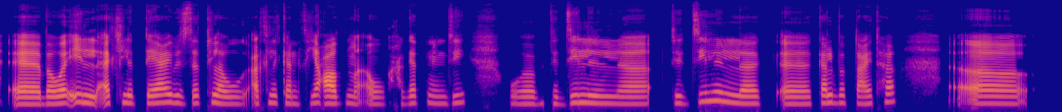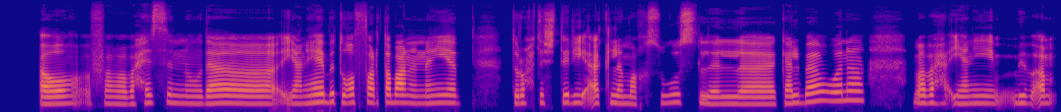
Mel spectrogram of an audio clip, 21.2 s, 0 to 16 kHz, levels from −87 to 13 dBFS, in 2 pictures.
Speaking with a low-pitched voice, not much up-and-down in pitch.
No: high, 205 Hz; narrow, 2.2 semitones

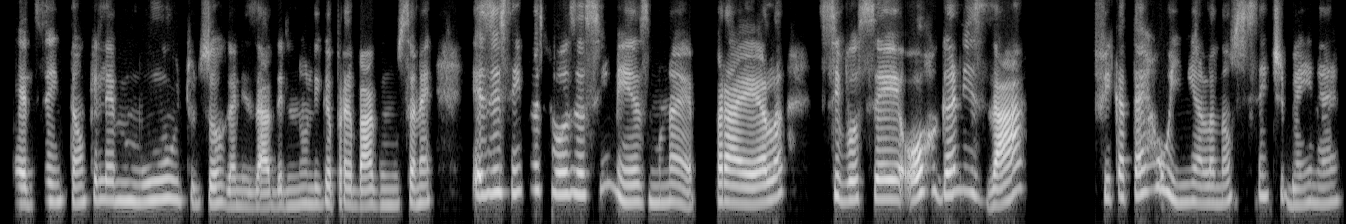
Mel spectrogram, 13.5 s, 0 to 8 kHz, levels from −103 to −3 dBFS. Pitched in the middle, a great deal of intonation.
No: high, 205 Hz; wide, 6.0 semitones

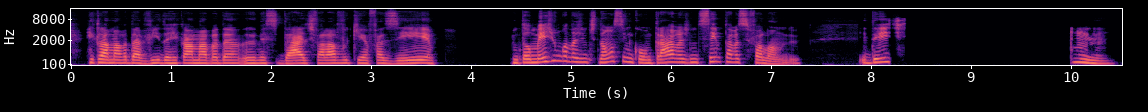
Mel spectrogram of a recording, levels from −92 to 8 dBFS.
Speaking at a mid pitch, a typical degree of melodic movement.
No: high, 195 Hz; average, 4.0 semitones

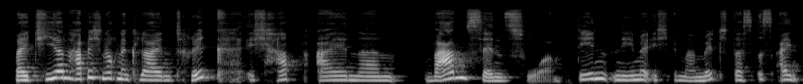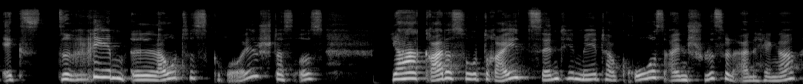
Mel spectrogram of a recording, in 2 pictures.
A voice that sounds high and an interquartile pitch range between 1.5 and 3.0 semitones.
No: high, 220 Hz; wide, 5.4 semitones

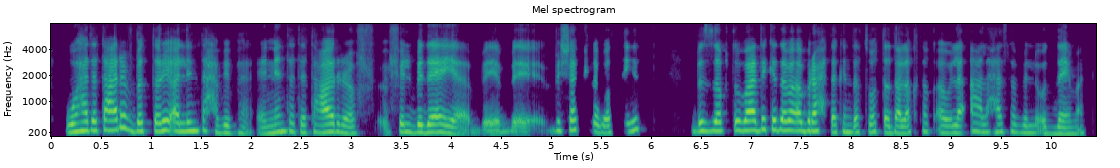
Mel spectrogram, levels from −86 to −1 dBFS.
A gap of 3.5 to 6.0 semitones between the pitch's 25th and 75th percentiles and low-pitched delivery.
No: average, 3.8 semitones; high, 210 Hz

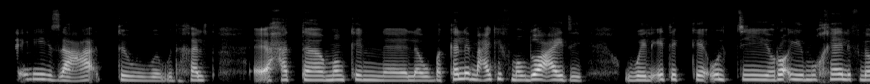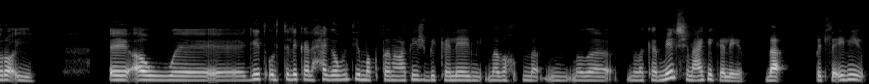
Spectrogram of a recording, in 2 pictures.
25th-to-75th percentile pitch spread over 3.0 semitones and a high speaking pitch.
No: average, 2.7 semitones; high, 205 Hz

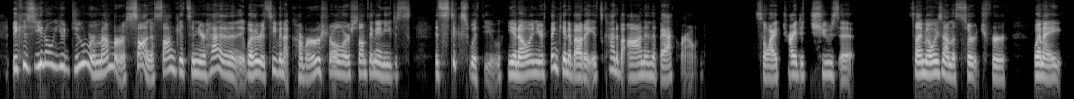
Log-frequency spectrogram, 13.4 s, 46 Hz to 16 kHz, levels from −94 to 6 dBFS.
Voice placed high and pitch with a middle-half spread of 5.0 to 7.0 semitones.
Yes: high, 205 Hz; wide, 5.4 semitones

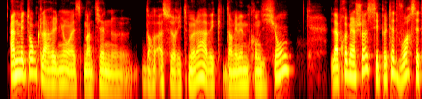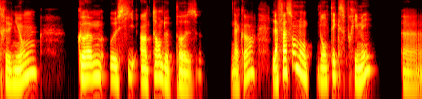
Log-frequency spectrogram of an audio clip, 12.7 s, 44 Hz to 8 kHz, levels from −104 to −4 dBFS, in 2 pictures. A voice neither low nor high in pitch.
No: low, 125 Hz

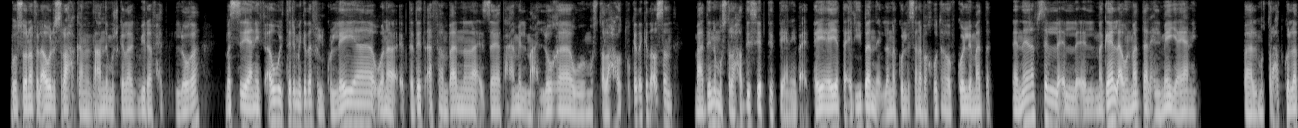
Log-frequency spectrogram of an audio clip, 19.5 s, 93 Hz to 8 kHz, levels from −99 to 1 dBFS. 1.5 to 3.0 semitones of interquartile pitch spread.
Yes: narrow, 2.5 semitones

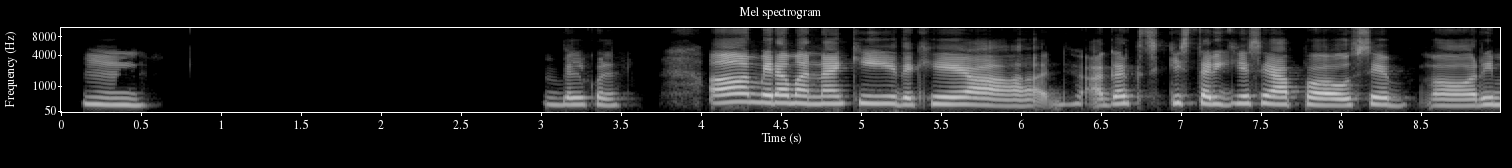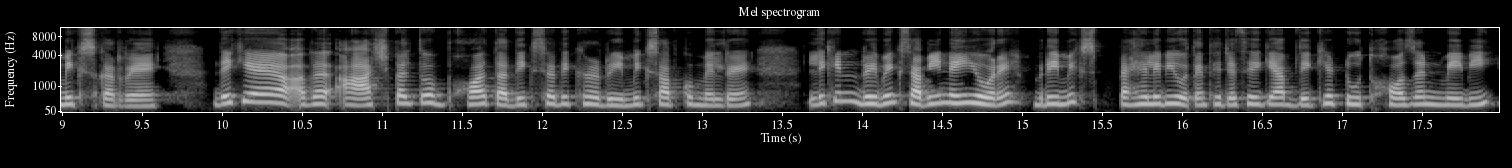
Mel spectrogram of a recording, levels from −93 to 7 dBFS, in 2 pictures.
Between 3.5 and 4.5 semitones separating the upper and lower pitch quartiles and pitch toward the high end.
No: average, 2.7 semitones; high, 245 Hz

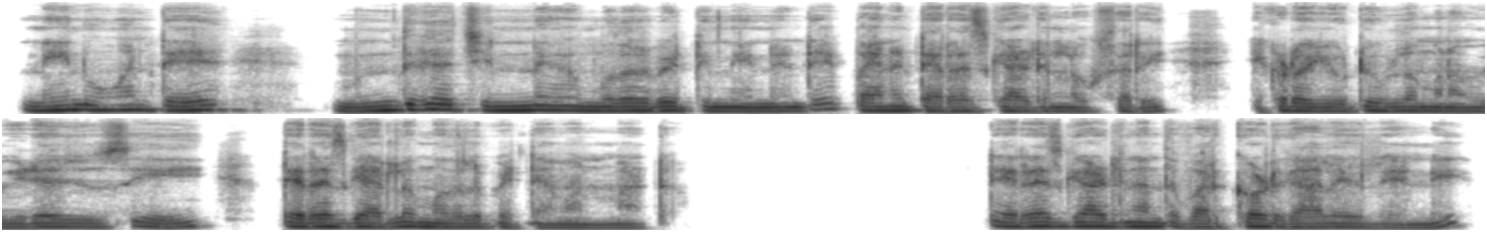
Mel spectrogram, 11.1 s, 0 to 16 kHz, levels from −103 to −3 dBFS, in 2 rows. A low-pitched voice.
Yes: low, 120 Hz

